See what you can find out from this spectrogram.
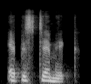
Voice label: "epistemic", Indian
